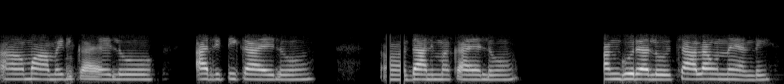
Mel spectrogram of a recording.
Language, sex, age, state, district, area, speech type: Telugu, female, 18-30, Telangana, Medchal, urban, conversation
